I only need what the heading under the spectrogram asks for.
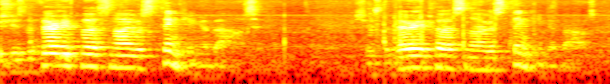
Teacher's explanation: there you'll notice the low pre head the high head stressed within it high fall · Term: high drop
